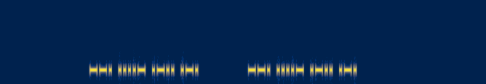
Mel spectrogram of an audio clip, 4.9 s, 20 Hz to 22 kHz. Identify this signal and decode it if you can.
Morse code, heard as a keyed tone, about 50 wpm, 700 Hz. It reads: G4LR G4LR
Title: DXCC-100 Call Signs - 4 Characters - Repeated 2x - 50wpm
